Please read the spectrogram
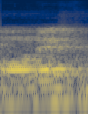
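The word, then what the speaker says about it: honest: good cut ठीक है यानी एस में एस साइलेंट रहता है जो इसका उच्चारण शुरू होता है वो ओ से शुरू होता है ऑनेस्ट ठीक है किससे शुरू होता है ओ से और ओ क्या है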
